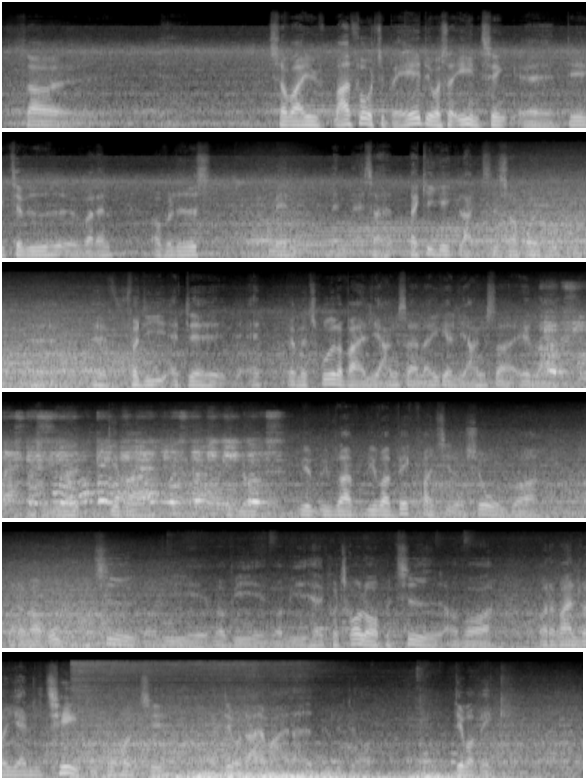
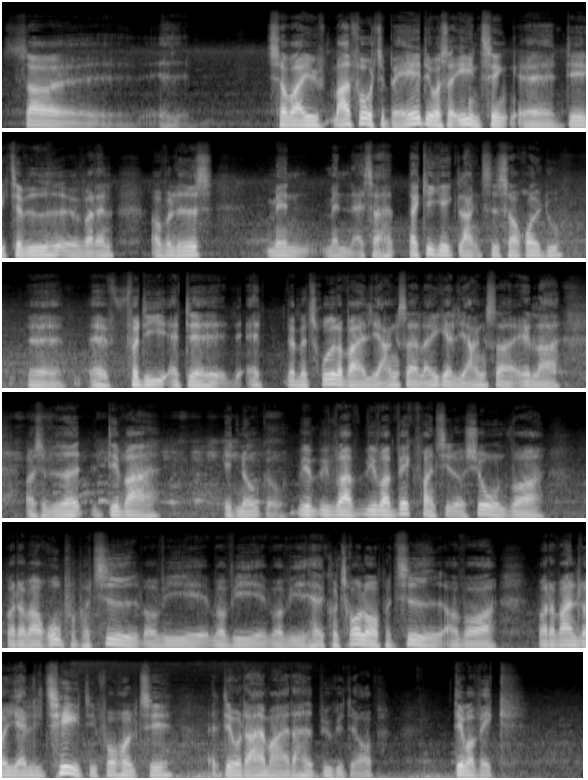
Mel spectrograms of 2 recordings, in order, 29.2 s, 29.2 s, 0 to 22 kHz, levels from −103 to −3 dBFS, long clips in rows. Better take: second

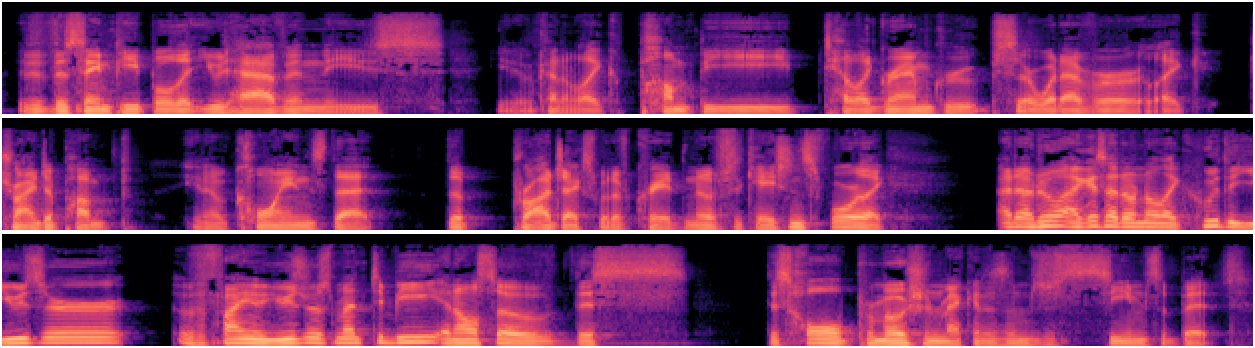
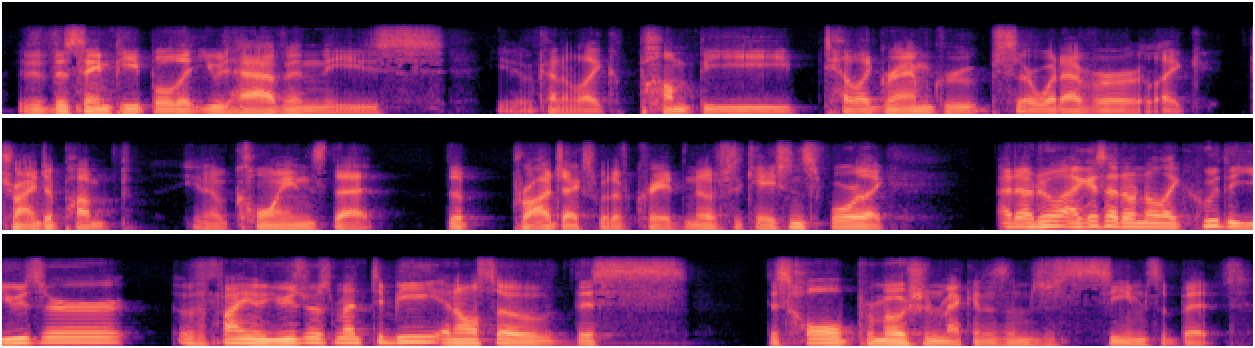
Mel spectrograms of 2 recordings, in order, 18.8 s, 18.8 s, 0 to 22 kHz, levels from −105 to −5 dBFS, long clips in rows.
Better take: first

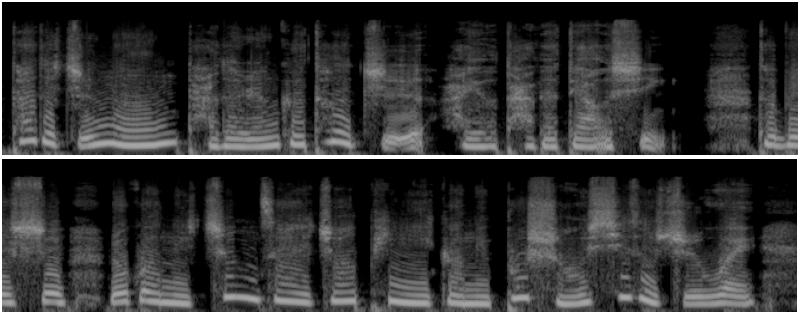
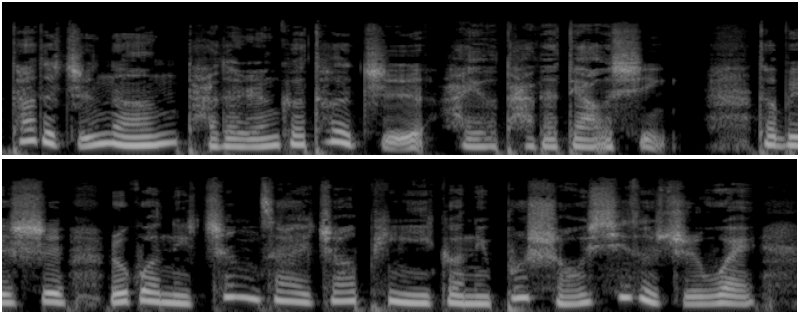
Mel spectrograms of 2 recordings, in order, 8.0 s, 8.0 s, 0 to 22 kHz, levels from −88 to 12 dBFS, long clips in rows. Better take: second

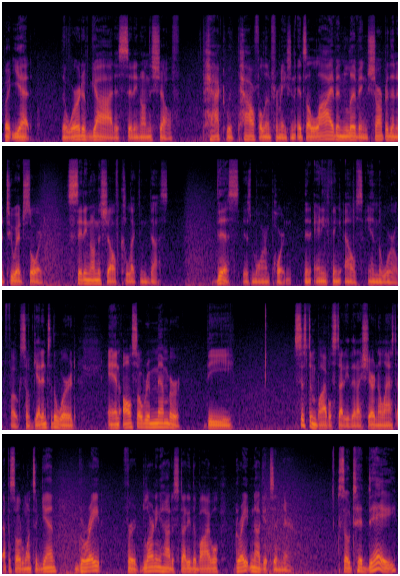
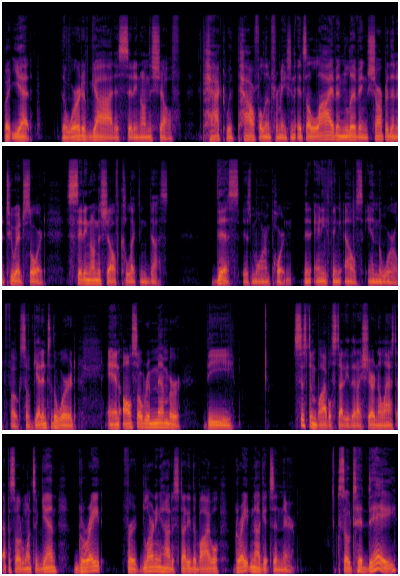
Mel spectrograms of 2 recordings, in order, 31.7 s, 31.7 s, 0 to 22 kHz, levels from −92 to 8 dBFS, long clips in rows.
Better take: second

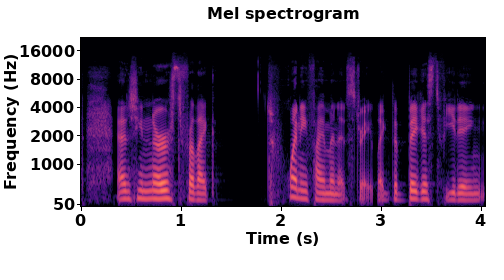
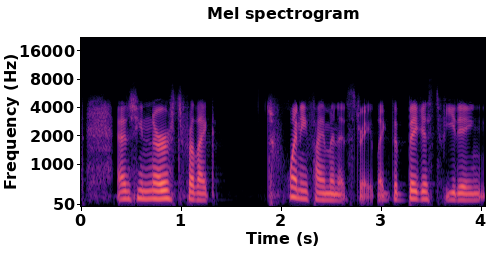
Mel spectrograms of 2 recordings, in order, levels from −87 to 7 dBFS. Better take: first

